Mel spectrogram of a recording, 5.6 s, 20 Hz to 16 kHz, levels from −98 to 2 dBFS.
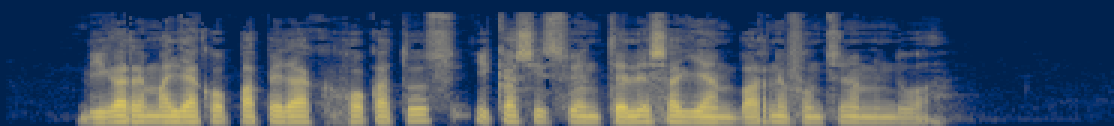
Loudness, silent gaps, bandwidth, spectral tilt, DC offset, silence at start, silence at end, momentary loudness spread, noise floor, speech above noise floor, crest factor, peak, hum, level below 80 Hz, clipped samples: -23 LUFS; none; 11.5 kHz; -5.5 dB/octave; under 0.1%; 0.4 s; 0.85 s; 10 LU; -82 dBFS; 59 dB; 20 dB; -4 dBFS; none; -64 dBFS; under 0.1%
